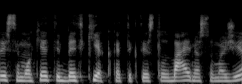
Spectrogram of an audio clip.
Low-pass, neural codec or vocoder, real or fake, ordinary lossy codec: 10.8 kHz; none; real; Opus, 64 kbps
